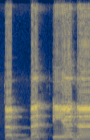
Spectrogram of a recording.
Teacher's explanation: تا با زبر تب، با تا زبر بت، تبت، یا زبر یا، دال الف زبر دا، الف مدہ اوپر چھوٹی مد ہے، مد منفصل 2.5 سے 3 الف کی مقدار میں آپ نے اسے کھینچ کر پڑھنا ہے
